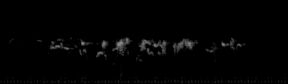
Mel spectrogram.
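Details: Bald eagles on a live nest cam, 24 September 2022 at 12:14, give a quick string of about eight piping, squealing notes. The notes are strongest in the middle of the run, over a low background hum.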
